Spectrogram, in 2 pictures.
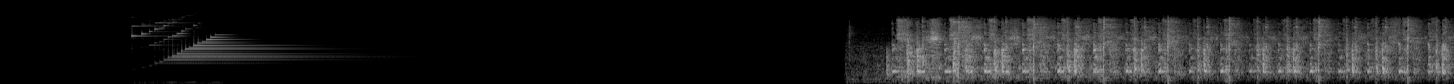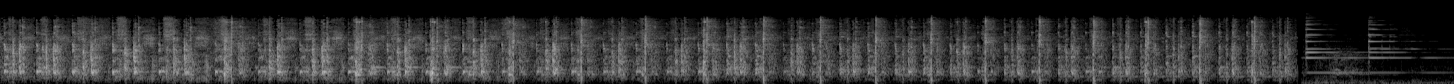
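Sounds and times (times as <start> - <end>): toy train motor clicking rattle: 8.8 - 27.6.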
